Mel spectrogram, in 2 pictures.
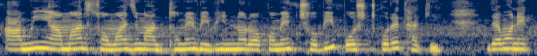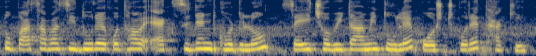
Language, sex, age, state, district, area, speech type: Bengali, female, 18-30, West Bengal, Paschim Medinipur, rural, spontaneous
